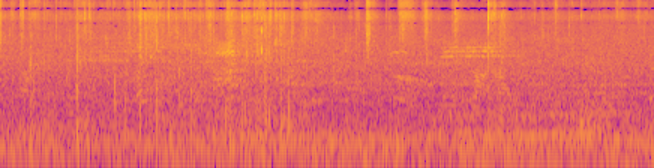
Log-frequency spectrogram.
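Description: Outdoor basketball game: indistinct shouts and chatter from players and onlookers, with a few sharp knocks from the ball, over a steady low rumble.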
